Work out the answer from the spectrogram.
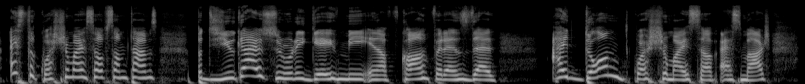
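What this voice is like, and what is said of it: Non-native English accent. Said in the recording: “my accent, because English is not my first language ... butchering the English language”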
